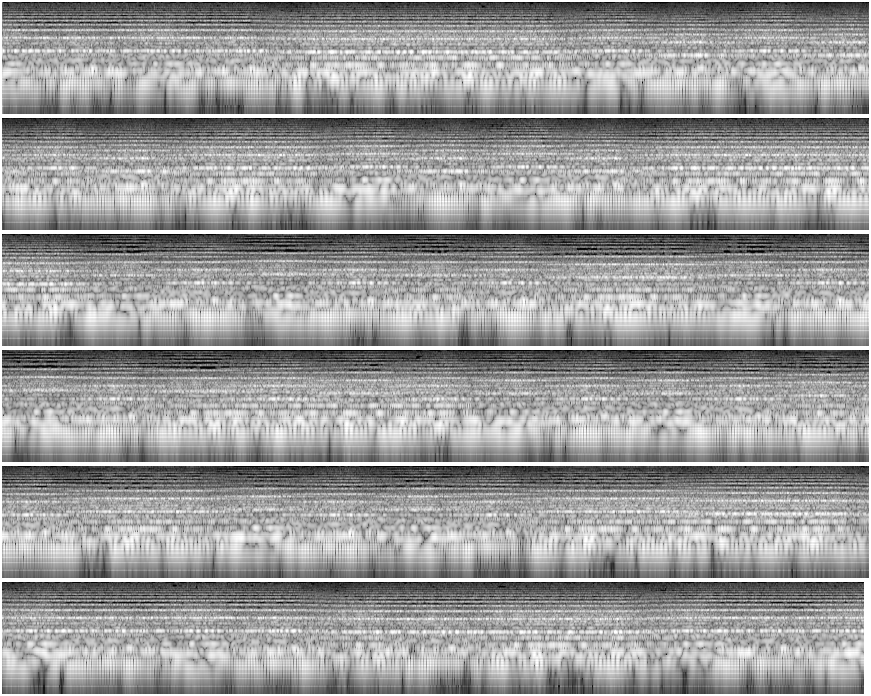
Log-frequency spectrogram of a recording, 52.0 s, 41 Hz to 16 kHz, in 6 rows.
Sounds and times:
Background music: 0:00.0 - 0:51.9.

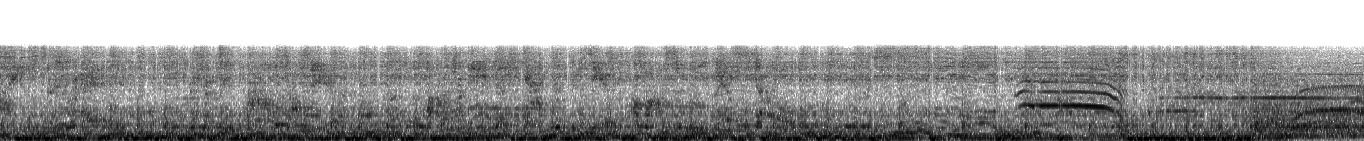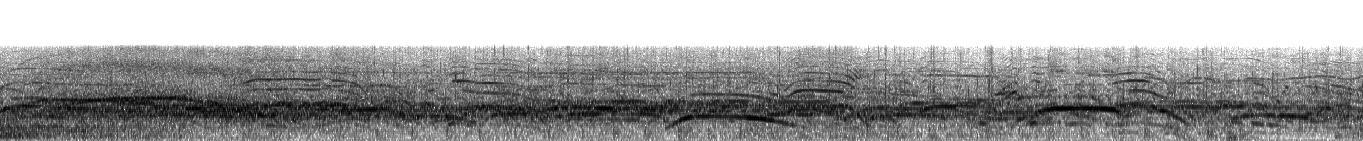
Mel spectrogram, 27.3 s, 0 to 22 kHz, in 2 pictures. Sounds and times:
Music: 0:00.0 - 0:13.0.

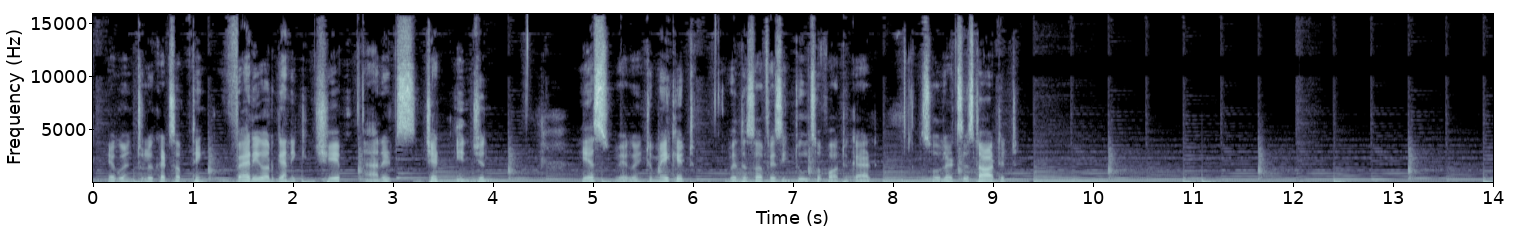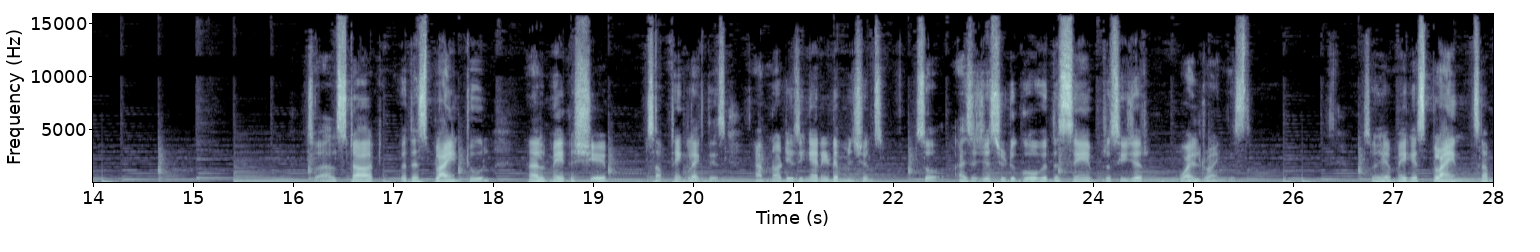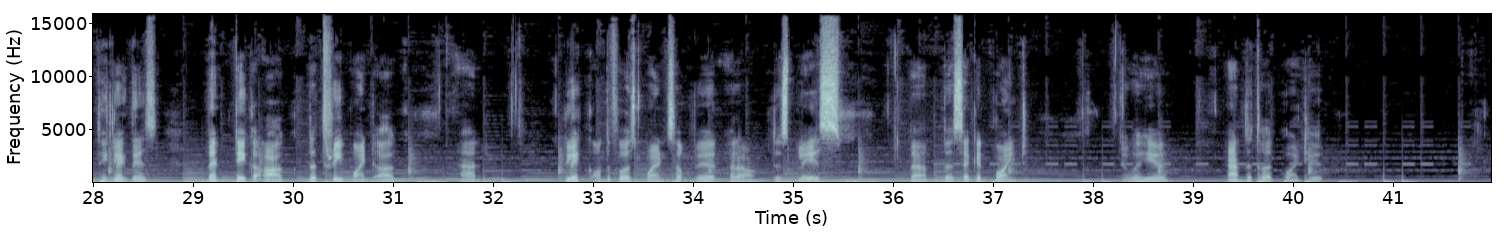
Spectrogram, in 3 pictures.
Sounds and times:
Music: 0:00.0 - 0:41.9
Speech: 0:00.2 - 0:04.0, 0:04.9 - 0:09.3, 0:16.2 - 0:25.6, 0:26.7 - 0:32.0, 0:32.7 - 0:37.3, 0:38.2 - 0:40.4.

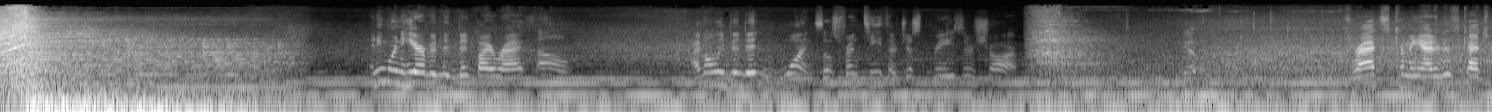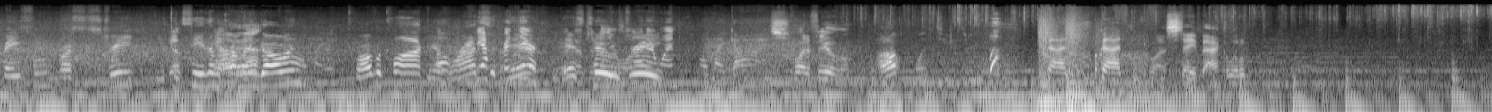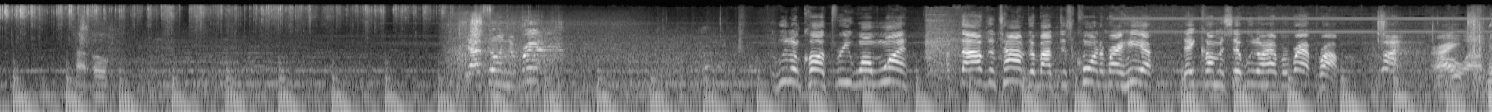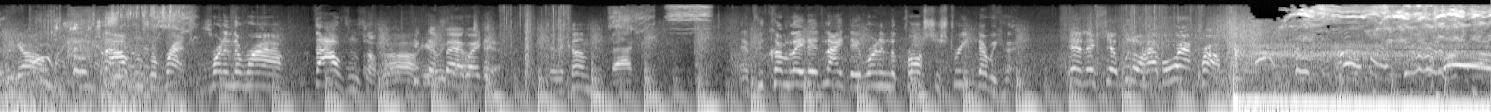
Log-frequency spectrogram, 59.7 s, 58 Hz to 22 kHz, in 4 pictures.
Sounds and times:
Music: 0:00.0 - 0:59.6.

